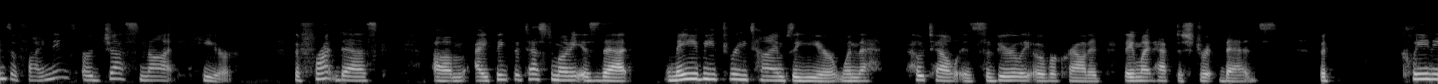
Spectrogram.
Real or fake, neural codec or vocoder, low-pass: real; none; 7.2 kHz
